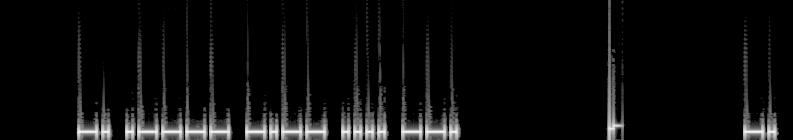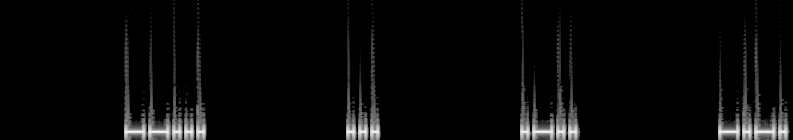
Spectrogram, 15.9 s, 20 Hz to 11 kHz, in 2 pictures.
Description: Morse code, heard as a keyed tone, about 20 wpm, spaced as for 9 wpm, 700 Hz. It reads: N1YHG N7SLC
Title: USA Call Signs - 5 Characters - 8x Character Spacing - 20wpm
